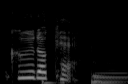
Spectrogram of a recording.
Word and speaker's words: 그렇게: 그렇게. This is pronounced as a three-syllable word. The first syllable is 그, second syllable is 러, and the third syllable is 게.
